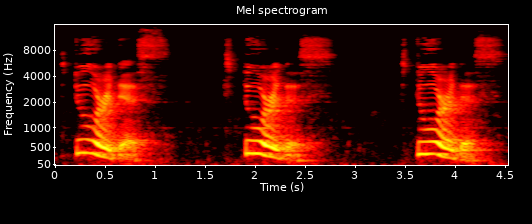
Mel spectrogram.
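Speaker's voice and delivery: "stewardess" very slow, falling at the end; repeat-after-me demo. Shown as a demonstration. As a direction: model "stewardess" deliberately for students. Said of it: "세 번 해볼까요?". ("stewardess"를 따라 하도록 천천히)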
